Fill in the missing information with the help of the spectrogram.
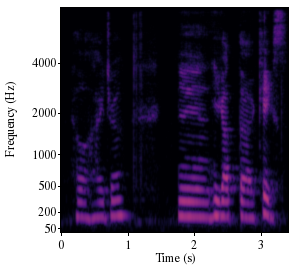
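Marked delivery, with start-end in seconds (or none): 0.1-0.9 put-on whisper, quieter. Retelling an elevator scene from a movie: imitating a whisper. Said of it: "he just whispered".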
